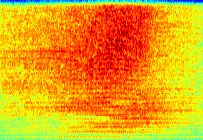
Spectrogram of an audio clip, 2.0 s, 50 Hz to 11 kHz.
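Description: DJI Mini 2 quadcopter's propellers whining at sport-mode speed. The whine and a rushing hiss swell to a peak about a second in, then fade as the drone passes.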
